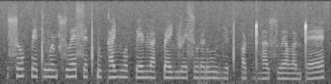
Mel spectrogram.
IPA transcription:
s o k͡p e t v o ɳ sʷ ɛ s ɛ t k͡p u ɡ a ʎ w o k͡p e ɳ ɭ a k͡p ɛ ʎ v e s u ɾ ɵ ɾ u ʎ ɵ t qʷ ɛ ʈ ɖʱ a sʷ e lˠ e ɳ ʈ ɛ

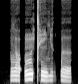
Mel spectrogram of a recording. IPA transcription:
l ɔ ʔ õ tʰ ẽ ʎ ɤ k͡p ɤ

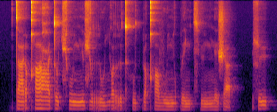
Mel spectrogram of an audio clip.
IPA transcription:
t a ɾ y qʰ a ʕ e t o t͡ɕʰ u ɲ n y ɕ u r u ʎ ɔ r u t h u t p y qʰ ɔ v u ɲ ɔ p e ɲ t͡sʰ y ɲ n e ʃ a | ɬ y

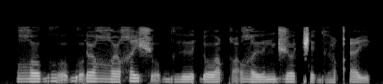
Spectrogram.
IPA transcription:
ʁ o ɡʱ o̰ ɡ o̰ ɾ ɵ ʁ ɵ χ i ʃ o̰ ɡʱ ɨ ɗ o q o̰ ʁ ɨ n d͡ʒ ɵ ǁ ɪ ɡʱ ɵ qʼ i

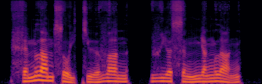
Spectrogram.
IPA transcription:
h ɛ˧˥ m l a˧ m s o˨˩˨ j c ɨ˨˩˦ ə̯ v a˧ n | v i˧ ə̯ s ə˨˩˦ ŋ ɲ a˧˥ ŋ l a˨˩˦ ŋ

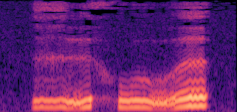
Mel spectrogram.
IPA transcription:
ɣ ɨ̰˧˥ h w ṵ˧˥ ə̯

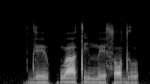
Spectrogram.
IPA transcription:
d eː˨ kʷ aː˦ t i˨ m e˨ s ɔ˦ d ʊ˨

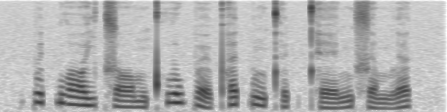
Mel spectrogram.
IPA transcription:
p ɵ˥ t̚ w ɔː˧ j t͡s ɔː˨ m kʷʰ ɐ˥ w p œː˨˩ pʰ ɐ˥ t̚ ɐ˨˧ ŋ t̪ʰ ɵ˨ t̚ t̪ʰ ɛː˨˥ ŋ s ɐ˨ m l ɐ˥ k̚

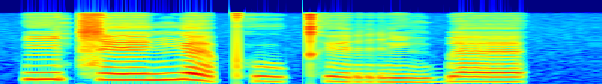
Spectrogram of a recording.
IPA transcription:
ĩ˦ t͡s eː˦ ŋ ɛ˦˨ pʰ u˨ kʰ ɪ˨ r ĩ˨ ɡ͡b ɛ˦

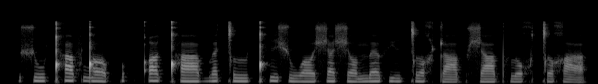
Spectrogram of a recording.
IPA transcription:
ʃ u ǃʰ a f ŋ͡ǃ ʌ p | qʼ ɯ ǃʰ a b ɛ ǀ ɯ ǃʰ i ʃ w ʌ ʃ a ʃ ʌ n̪ ɛ f j i ǀ ɯ χ ʈ a p ʃ a pʰ l u χ ǀ ɯ χ a

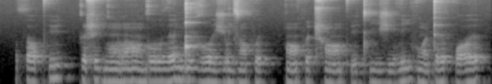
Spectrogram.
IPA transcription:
θ ɔ pʰ y kː ə ʂ i ɡ õ l ɔ̃ː ɡ oː ð ə ŋ͡ǃ y ɣ o ə̯ ʒ o j z ɔ̃ f ə kː ɔ̃ f ə ʈ͡ʂʰ ɔ̃ː pʼ y tʰ i ʒ i ð i v õ ʈ ə f ɔ ə̯

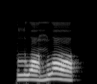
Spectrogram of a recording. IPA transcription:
l w ɔ˨˩ n̪ w ɔ˥˩

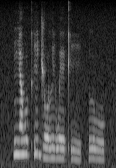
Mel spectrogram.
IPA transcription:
ɲ ã˦ w ʊ˦ kʼ i˦ d͡ʒ oː˨ l i˨ w eː˨ kʼ iː˨ | l uː˨

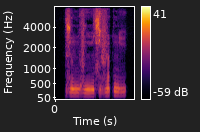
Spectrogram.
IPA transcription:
z ũ ɲ o v ĩː ɕ i v ĩ q ɲ i

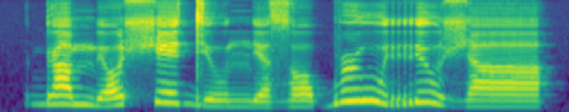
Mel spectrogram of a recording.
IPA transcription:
ɡ a˧ mʲ ɔ˩˥ ʃ e˧ dʲ u˩ nʲ ɐ˩ z ɔ˩ b ɹ u˥˩ rʲ u˥˩ ʒ a˧

